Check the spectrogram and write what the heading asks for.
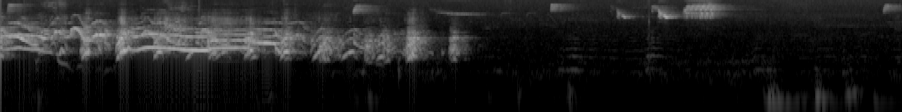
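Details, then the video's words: Howling coyote pup answering a predator call, with an adult charging in: chaotic yipping howls for about four seconds, then fading out into quiet with faint insect buzz and a few soft rustles. "Vocal Coyote Pup"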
